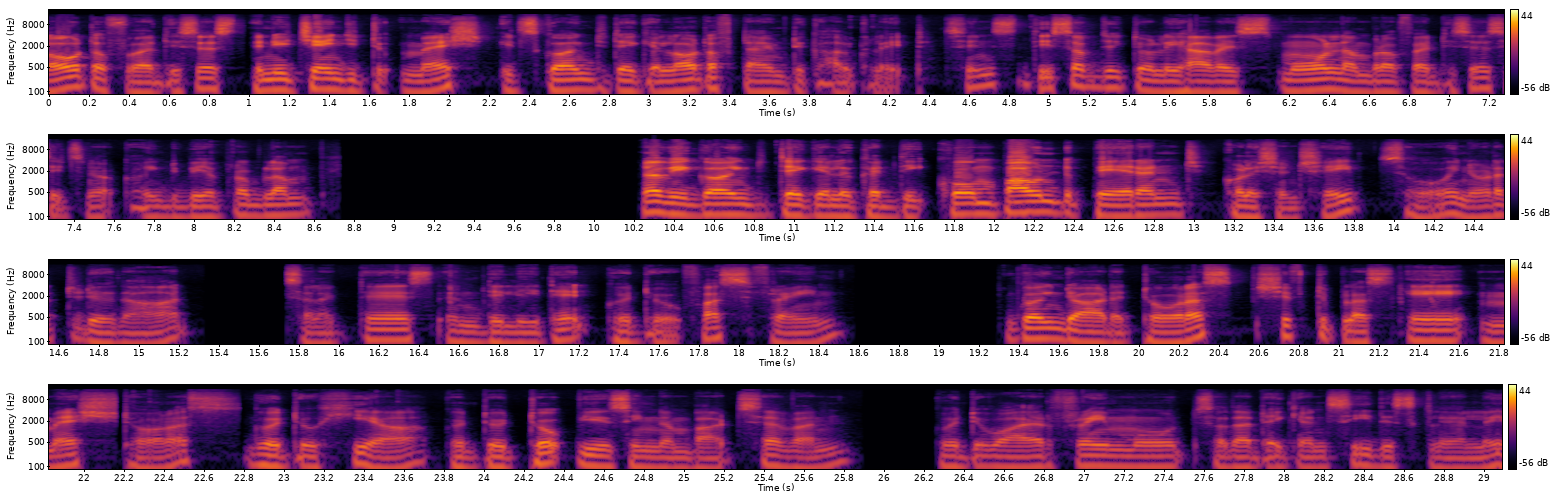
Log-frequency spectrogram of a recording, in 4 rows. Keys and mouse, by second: 4.0 click, 4.8 click, 8.7 space, 10.1 space, 11.1-13.6 drag, 16.8 Delete, 17.9 click, 18.7 middle drag, 19.2 shift+middle drag, 21.3 shift+a, 23.5 click, 24.6 KP_7.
